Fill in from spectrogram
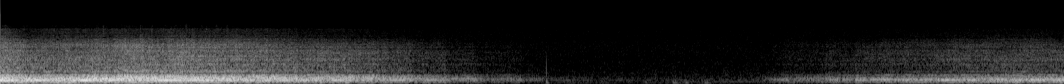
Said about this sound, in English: that guy drives like a maniac. Did you see him whiz past us? It's a maintenance truck.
